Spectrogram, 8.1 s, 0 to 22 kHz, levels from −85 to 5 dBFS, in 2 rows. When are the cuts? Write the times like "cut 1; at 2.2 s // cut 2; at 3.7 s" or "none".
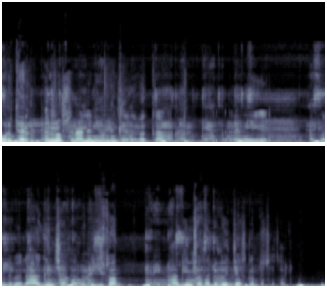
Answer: cut 1; at 1.6 s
